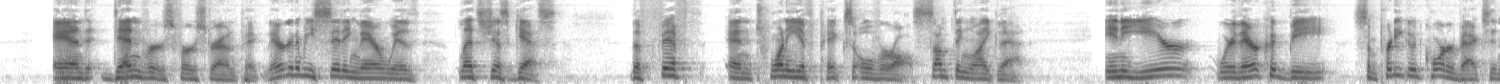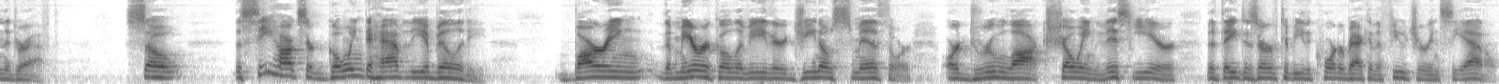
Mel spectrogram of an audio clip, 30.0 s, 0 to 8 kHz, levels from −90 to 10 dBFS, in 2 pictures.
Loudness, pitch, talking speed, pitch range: -27 LUFS, 155 Hz, 145 wpm, 140-170 Hz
